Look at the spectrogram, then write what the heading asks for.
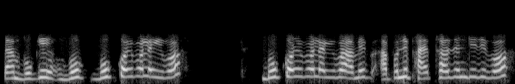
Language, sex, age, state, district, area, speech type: Assamese, female, 45-60, Assam, Dhemaji, urban, conversation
